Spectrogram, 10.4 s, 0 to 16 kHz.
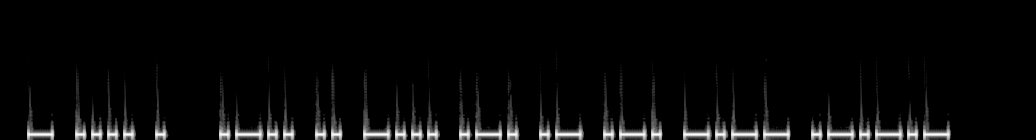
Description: Morse code, heard as a keyed tone, about 15 wpm, 700 Hz. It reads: THE LIBRARY.
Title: Sentences from Top 1000 Words - Review Part 3 - 15wpm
